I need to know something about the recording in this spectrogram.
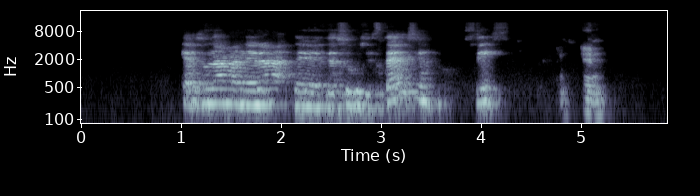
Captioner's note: speaking in foreign language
